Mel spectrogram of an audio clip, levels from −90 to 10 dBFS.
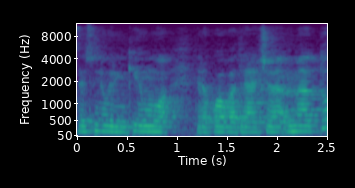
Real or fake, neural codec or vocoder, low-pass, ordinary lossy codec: real; none; 10.8 kHz; Opus, 24 kbps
